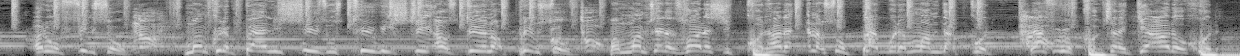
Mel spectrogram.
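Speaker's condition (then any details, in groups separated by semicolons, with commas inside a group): No condition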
